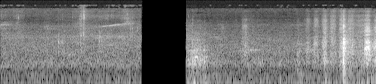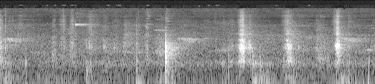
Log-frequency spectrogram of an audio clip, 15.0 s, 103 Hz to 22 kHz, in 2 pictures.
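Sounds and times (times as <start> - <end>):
knife cutting bread crust: 6.1 - 7.8.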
